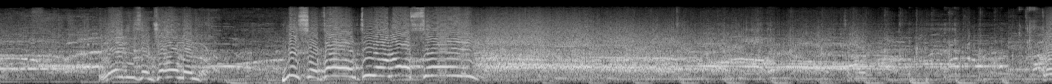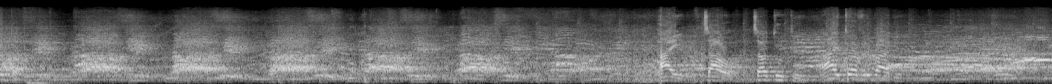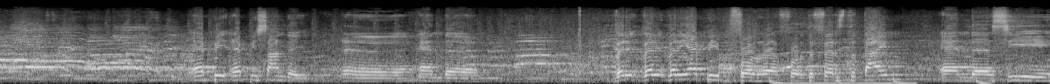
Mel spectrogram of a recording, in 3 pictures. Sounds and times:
Inside, large room or hall: 0.0 - 31.5
Music: 0.0 - 31.5.

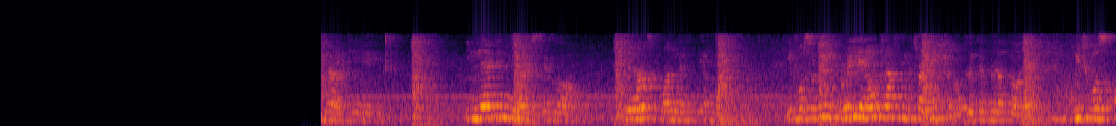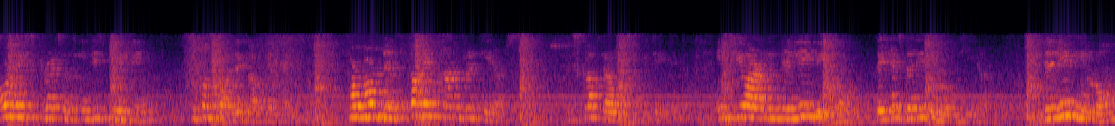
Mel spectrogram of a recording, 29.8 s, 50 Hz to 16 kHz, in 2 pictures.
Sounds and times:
Speech: 4.3 - 5.2, 6.2 - 9.7, 10.5 - 21.8, 22.5 - 28.1, 28.8 - 29.7.

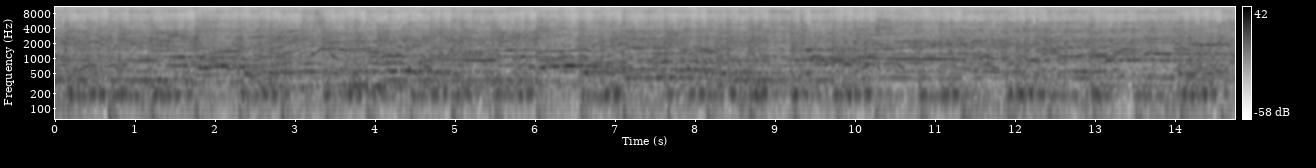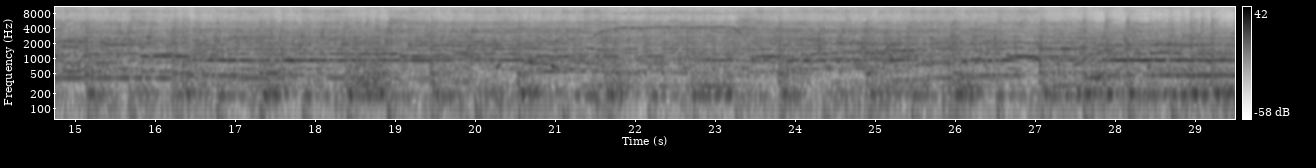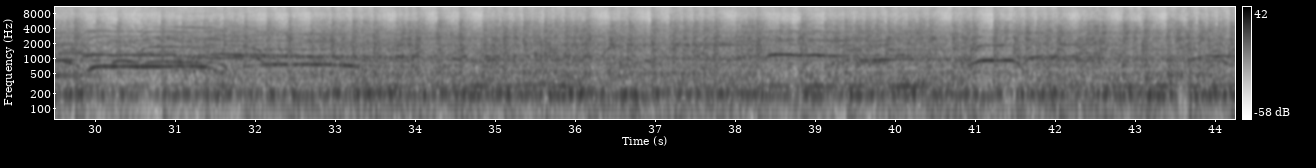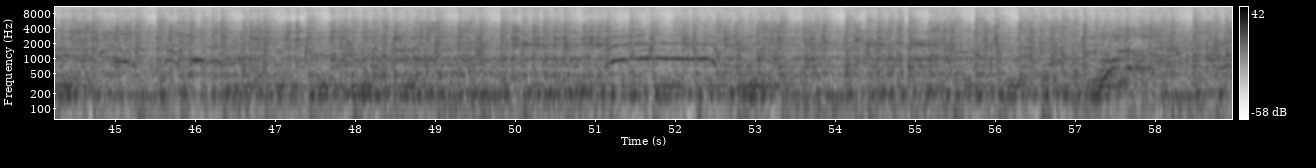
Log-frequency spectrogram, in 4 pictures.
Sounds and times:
Music: 0.0 - 58.9.

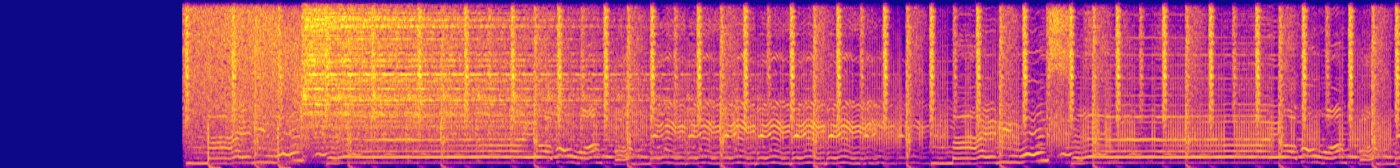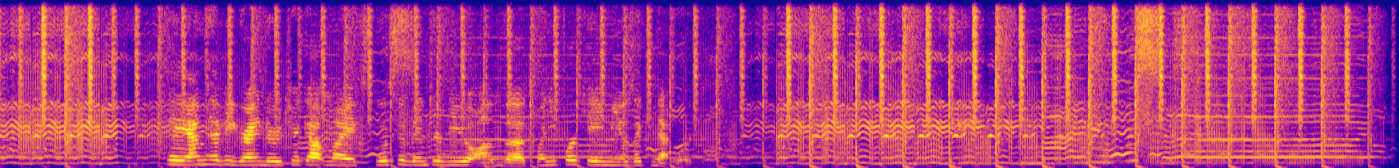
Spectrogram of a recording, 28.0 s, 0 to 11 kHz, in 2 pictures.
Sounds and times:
Music: 1.8 - 27.9
Speech: 15.7 - 21.0.

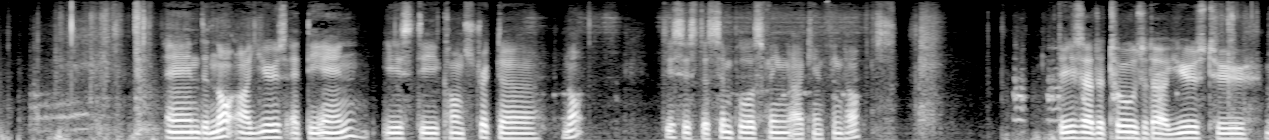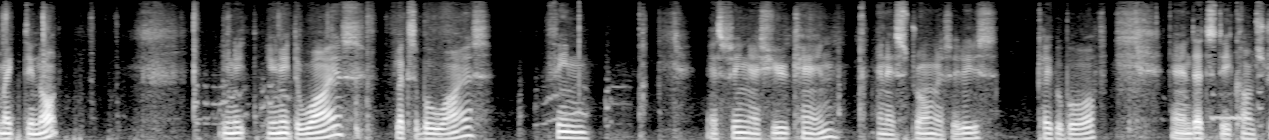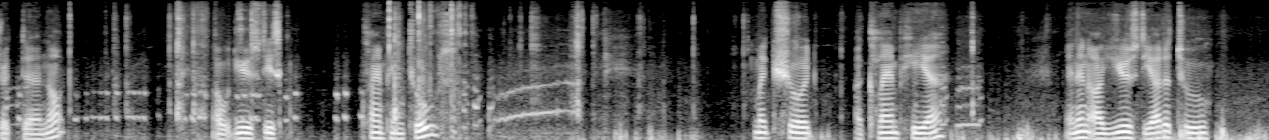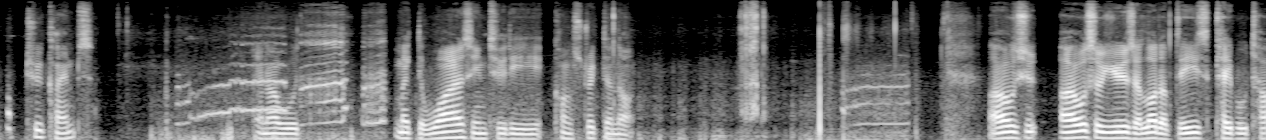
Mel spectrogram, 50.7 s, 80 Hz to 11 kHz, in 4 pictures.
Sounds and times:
Chicken, rooster: 0.3 - 1.2, 10.1 - 10.6, 14.6 - 15.7, 24.8 - 29.0, 30.0 - 31.2, 39.7 - 42.0, 46.5 - 47.2
Speech: 1.6 - 5.9, 6.6 - 8.7, 10.6 - 13.3, 14.9 - 17.6, 18.2 - 18.6, 19.8 - 23.7, 24.4 - 26.1, 27.5 - 28.2, 29.0 - 30.0, 32.9 - 34.9, 36.0 - 37.5, 38.4 - 39.1, 40.6 - 41.1, 42.0 - 44.4, 48.0 - 50.7.

